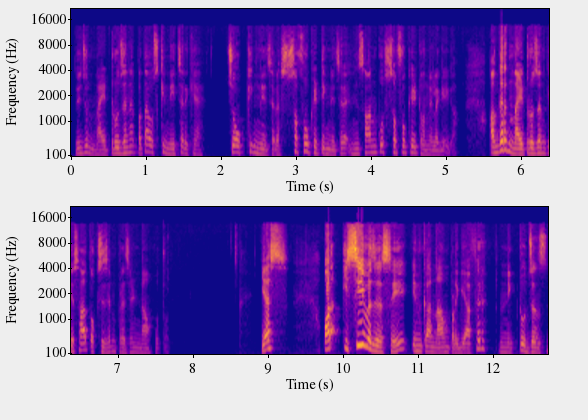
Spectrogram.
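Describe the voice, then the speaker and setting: A man teaching a chemistry class, chatty and lively, quizzing and teasing his students and mixing English terms into his talk. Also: a little high. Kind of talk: classroom lecture.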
